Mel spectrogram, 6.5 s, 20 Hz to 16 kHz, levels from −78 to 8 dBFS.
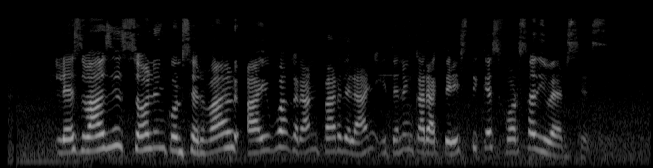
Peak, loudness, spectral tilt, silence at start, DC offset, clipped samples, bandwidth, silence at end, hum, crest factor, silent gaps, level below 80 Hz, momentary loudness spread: -14 dBFS; -32 LUFS; -2.5 dB/octave; 0.55 s; under 0.1%; under 0.1%; 11.5 kHz; 0.5 s; none; 20 dB; none; -80 dBFS; 12 LU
